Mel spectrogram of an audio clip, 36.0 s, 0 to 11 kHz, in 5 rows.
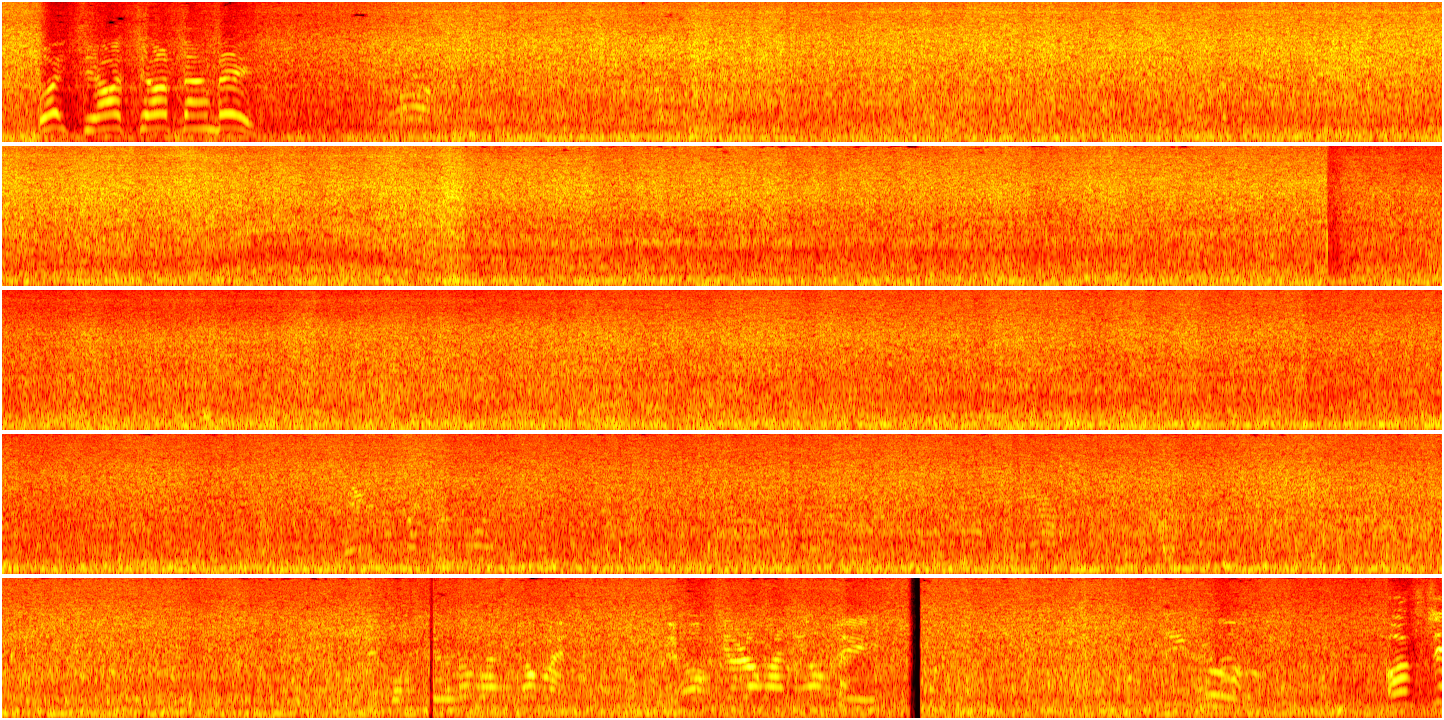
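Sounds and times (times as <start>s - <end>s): waterfall and river rushing: 0.0s - 36.0s.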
